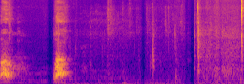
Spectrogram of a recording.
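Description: Two loud, sharp dog barks ring out in quick succession, followed by quieter rustling and scattered background noise.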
